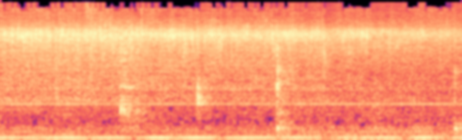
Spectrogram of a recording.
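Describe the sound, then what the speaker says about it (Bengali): Ground spices with turmeric, coriander, salt, ginger, cumin and garlic paste frying in a pan, a loud continuous sizzle with a steady low hum and occasional light scrapes of a stirring spoon. "এখন আমি মশলাটা ভালো করে কষিয়ে নেব।"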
